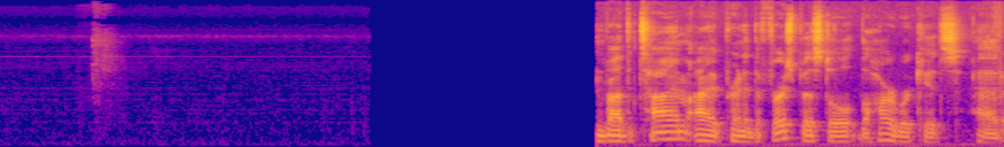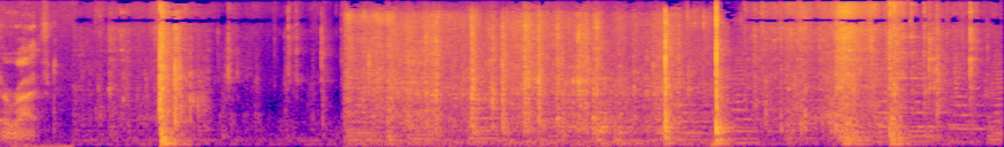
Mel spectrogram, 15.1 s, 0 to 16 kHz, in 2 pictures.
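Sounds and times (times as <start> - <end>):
cardboard box thump: 10.4 - 14.6
knife slicing cardboard: 10.5 - 14.4.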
